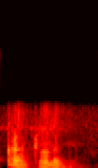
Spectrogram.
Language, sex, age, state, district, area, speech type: Tamil, male, 30-45, Tamil Nadu, Namakkal, rural, conversation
